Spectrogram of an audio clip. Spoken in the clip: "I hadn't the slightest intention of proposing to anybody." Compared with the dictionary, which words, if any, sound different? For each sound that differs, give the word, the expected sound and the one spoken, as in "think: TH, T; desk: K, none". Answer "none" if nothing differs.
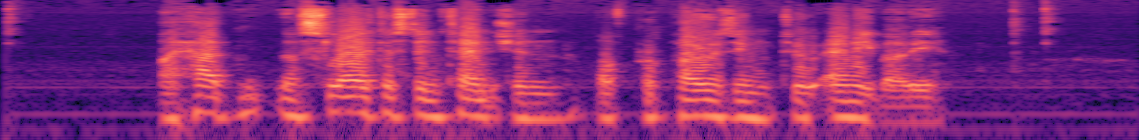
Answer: intention: CH, SH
